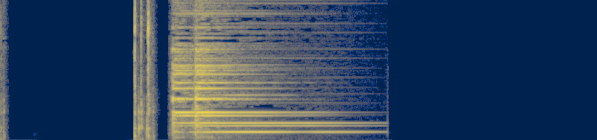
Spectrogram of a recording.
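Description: Subscribe-button animation sound effect: a short mouse click at the start and a quick double click about a second in, then a notification bell ding that rings out for about a second and a half.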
